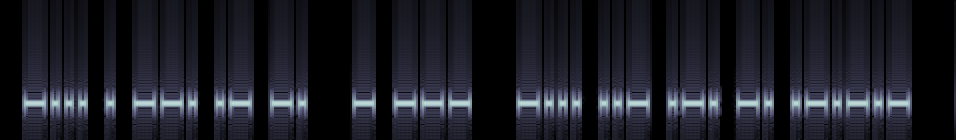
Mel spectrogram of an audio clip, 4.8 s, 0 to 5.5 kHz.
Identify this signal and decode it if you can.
Morse code, heard as a keyed tone, about 34 wpm, 700 Hz. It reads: BEGAN TO BURN.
